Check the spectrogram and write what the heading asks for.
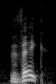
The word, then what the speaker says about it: Vivek: Vivek, which rhymes with cake, but also with snake. Take your pick, pick your poison.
